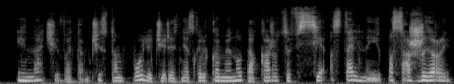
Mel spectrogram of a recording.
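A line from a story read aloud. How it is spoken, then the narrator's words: Frightened growl. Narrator (Russian): рыкнул герцог, разбегаясь от страха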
